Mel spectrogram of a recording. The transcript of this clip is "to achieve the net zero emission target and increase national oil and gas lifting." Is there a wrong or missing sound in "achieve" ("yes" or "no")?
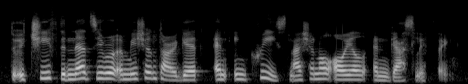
no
